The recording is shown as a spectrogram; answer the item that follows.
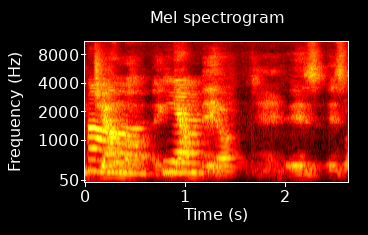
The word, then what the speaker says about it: Jammeh: The name Jammeh in Gambia is like Smith. Oh, okay. Or Jones. Yeah. It's actually pronounced Jammeh.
